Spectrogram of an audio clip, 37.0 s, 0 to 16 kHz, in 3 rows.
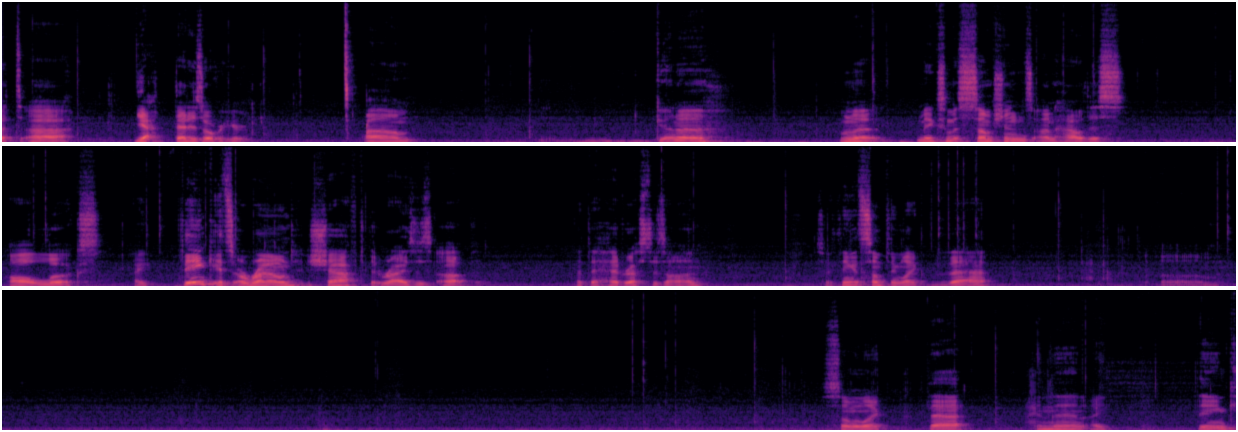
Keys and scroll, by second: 8.8 c, 11.0 Tab, 11.5 shift+Tab, 14.2 e, 21.0 space, 23.4 m, 28.5 Left, 35.1 p.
